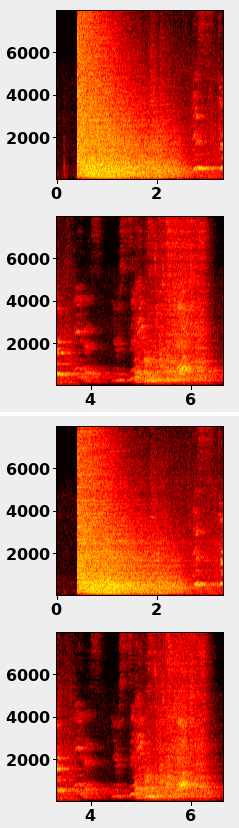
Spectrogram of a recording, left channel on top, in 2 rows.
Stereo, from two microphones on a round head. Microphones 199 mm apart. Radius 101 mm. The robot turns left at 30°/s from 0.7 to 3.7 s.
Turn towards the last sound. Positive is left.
turn(degrees=15)  # may be behind; listen again after turning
